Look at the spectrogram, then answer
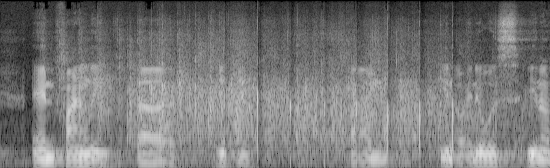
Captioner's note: audience clapping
